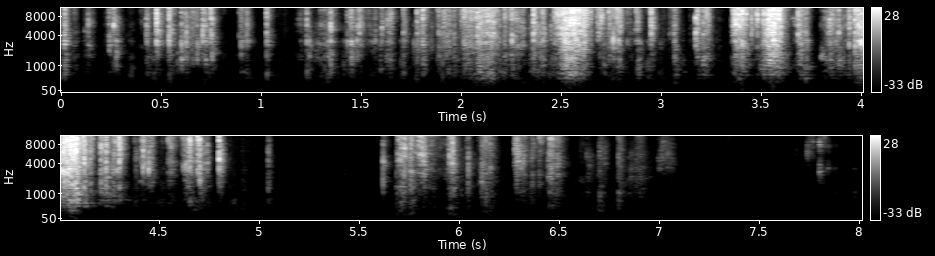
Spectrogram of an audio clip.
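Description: Trading cards rustle and slide against each other close by.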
